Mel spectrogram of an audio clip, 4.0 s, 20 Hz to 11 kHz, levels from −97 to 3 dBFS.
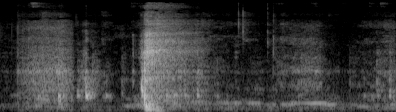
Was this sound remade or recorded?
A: remade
